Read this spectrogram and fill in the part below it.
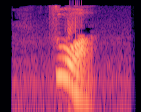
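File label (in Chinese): "作", Chinese; 小学语文教学课件; 易语言; 中小学教学课件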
